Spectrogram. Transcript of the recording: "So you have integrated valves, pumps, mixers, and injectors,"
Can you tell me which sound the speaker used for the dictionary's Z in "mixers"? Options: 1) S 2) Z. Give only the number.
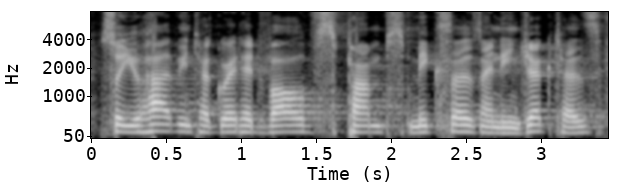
2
